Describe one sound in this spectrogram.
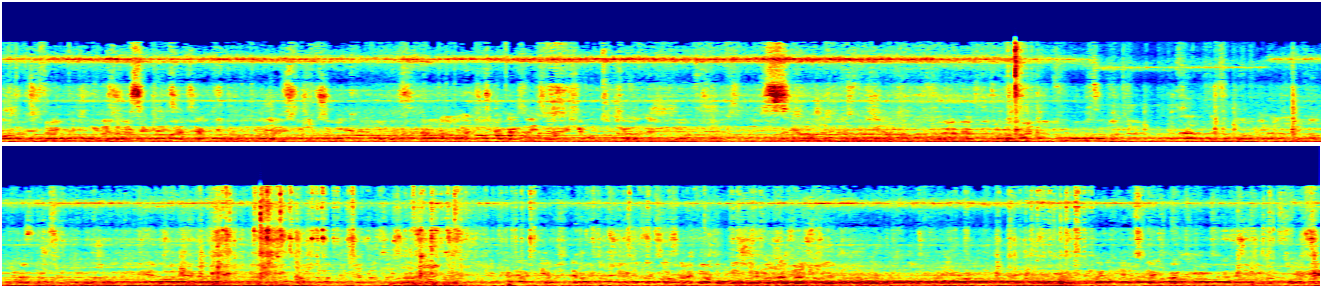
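The bus body rattles and creaks over the road.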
